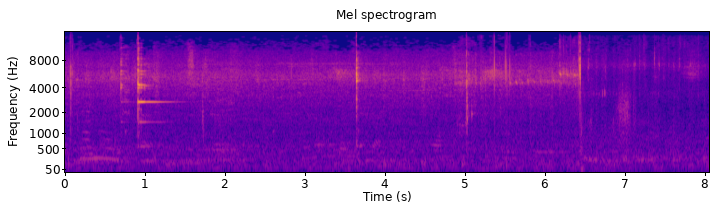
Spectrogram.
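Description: Glass parts of a Hario siphon coffee brewer clinking and knocking as they are handled and taken apart. One sharp clink about a second in rings briefly, and a few lighter knocks follow.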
